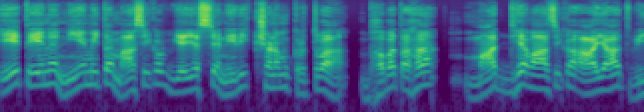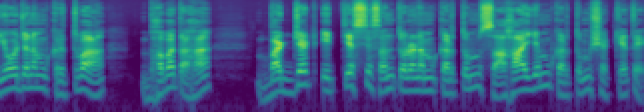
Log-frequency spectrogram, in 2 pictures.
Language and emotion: Sanskrit, neutral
